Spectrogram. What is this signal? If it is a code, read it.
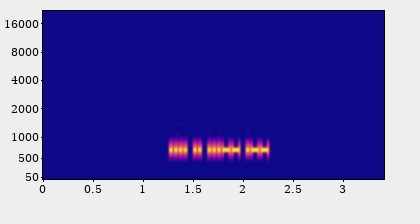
Morse code, heard as a keyed tone, about 52 wpm, 700 Hz. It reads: HI3W
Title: DXCC-100 Call Signs - 4 Characters - 50wpm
